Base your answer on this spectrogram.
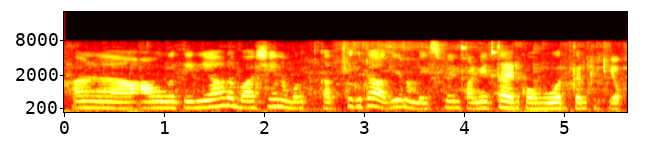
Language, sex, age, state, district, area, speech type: Tamil, female, 18-30, Tamil Nadu, Chennai, urban, spontaneous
